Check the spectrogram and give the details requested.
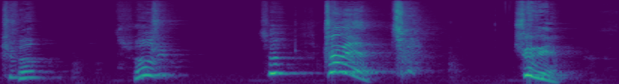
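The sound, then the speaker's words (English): A voice shouts the word "trivia" in short, explosive bursts that mimic a sneeze, about six in a row with brief pauses between, loud. “Trivia. It's like a sneeze.”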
